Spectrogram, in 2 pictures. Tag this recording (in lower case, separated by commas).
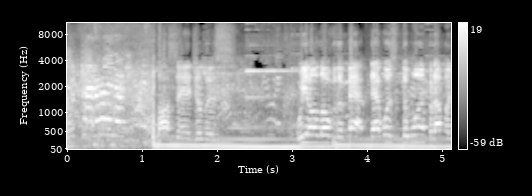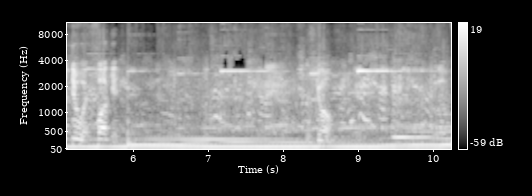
speech, music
